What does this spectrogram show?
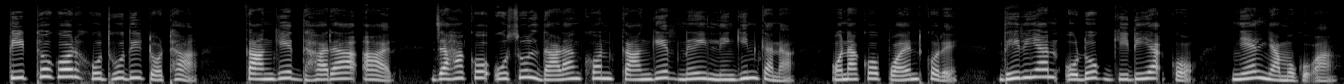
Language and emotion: Santali, neutral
